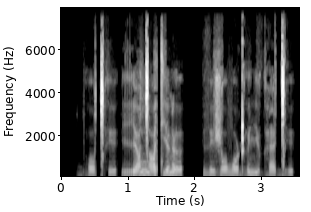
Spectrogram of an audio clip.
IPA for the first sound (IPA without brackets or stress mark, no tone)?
bʱ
